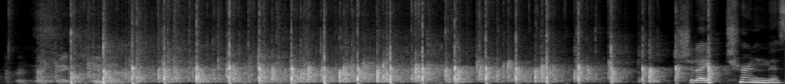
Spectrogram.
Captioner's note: applause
